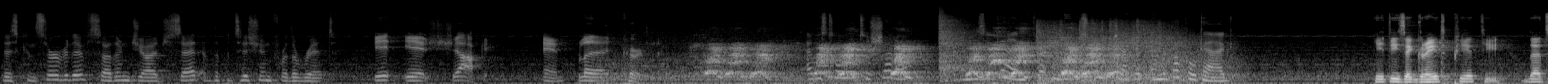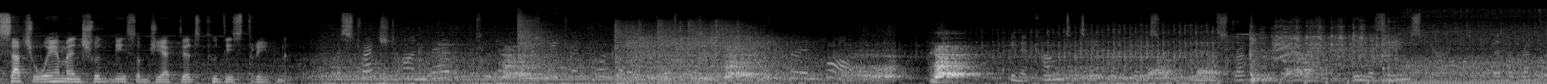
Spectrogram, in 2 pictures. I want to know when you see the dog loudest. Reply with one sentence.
The volume of the dog peaks at 25 seconds.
